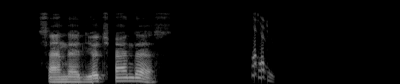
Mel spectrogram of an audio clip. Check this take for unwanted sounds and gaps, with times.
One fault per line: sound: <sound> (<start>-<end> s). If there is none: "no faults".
sound: dropout (1.1-1.2 s)
sound: chirp (2.5-2.8 s)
